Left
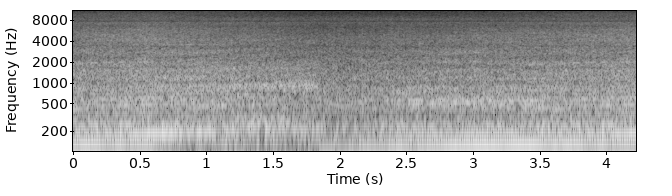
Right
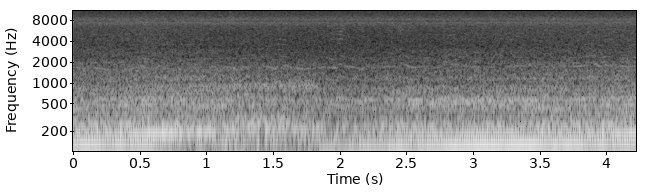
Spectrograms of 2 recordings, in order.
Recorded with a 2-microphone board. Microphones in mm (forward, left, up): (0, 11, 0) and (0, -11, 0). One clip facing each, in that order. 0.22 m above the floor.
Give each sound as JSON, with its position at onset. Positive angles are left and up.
{"t": 0.0, "sound": "a motorcycle", "side_deg": 75}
